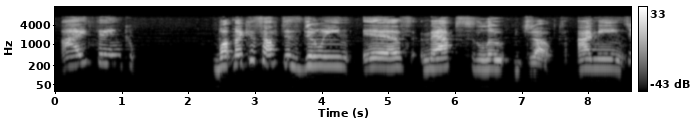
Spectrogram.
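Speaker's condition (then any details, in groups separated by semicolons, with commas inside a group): Cerebral palsy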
